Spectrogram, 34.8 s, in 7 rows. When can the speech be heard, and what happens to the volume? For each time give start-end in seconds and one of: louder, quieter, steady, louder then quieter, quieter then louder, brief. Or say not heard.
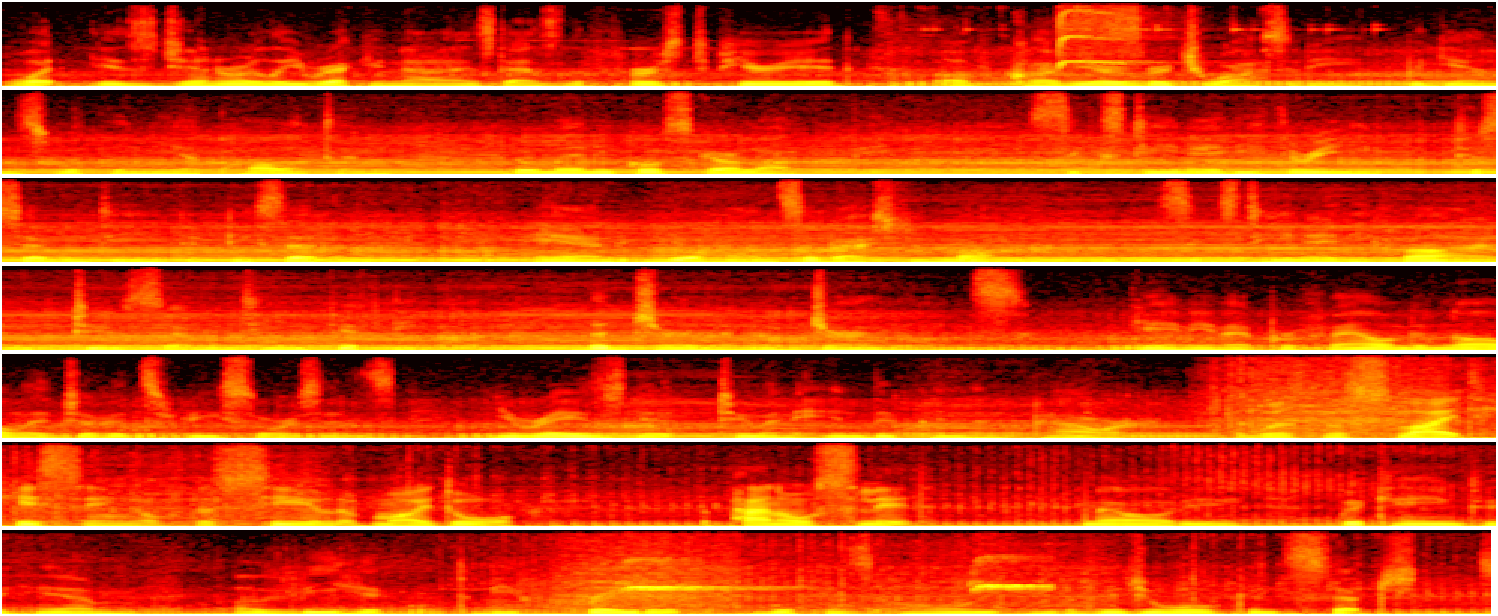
0.0-34.8 steady.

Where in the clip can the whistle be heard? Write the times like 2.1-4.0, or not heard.
3.5-4.2, 31.5-33.4.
